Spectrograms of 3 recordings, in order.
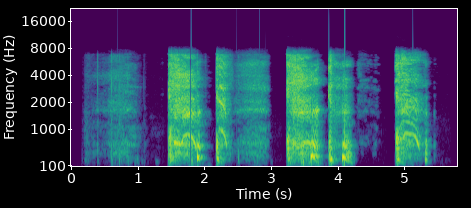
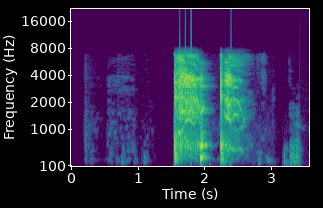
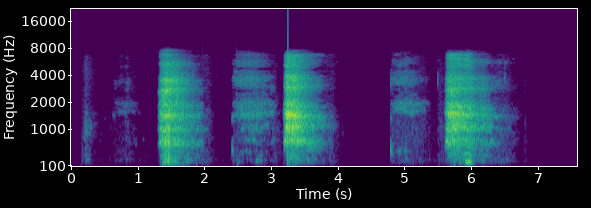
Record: {"three_cough_length": "5.8 s", "three_cough_amplitude": 32767, "three_cough_signal_mean_std_ratio": 0.5, "cough_length": "3.6 s", "cough_amplitude": 32033, "cough_signal_mean_std_ratio": 0.37, "exhalation_length": "7.6 s", "exhalation_amplitude": 26698, "exhalation_signal_mean_std_ratio": 0.32, "survey_phase": "beta (2021-08-13 to 2022-03-07)", "age": "45-64", "gender": "Female", "wearing_mask": "No", "symptom_cough_any": true, "symptom_new_continuous_cough": true, "symptom_runny_or_blocked_nose": true, "symptom_shortness_of_breath": true, "symptom_sore_throat": true, "symptom_abdominal_pain": true, "symptom_fatigue": true, "symptom_fever_high_temperature": true, "symptom_headache": true, "symptom_change_to_sense_of_smell_or_taste": true, "symptom_loss_of_taste": true, "symptom_onset": "2 days", "smoker_status": "Never smoked", "respiratory_condition_asthma": false, "respiratory_condition_other": false, "recruitment_source": "Test and Trace", "submission_delay": "2 days", "covid_test_result": "Positive", "covid_test_method": "RT-qPCR", "covid_ct_value": 19.5, "covid_ct_gene": "ORF1ab gene", "covid_ct_mean": 20.2, "covid_viral_load": "230000 copies/ml", "covid_viral_load_category": "Low viral load (10K-1M copies/ml)"}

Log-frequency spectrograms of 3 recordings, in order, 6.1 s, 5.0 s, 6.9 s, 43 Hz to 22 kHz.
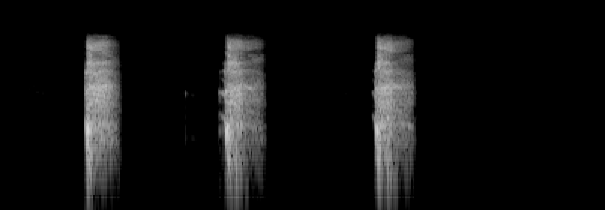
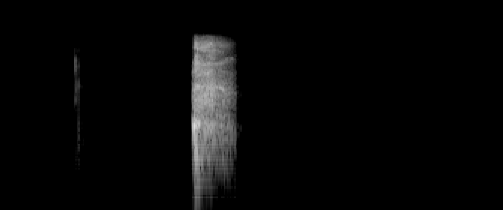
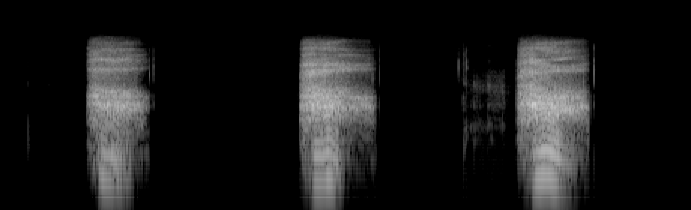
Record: {"three_cough_length": "6.1 s", "three_cough_amplitude": 25671, "three_cough_signal_mean_std_ratio": 0.28, "cough_length": "5.0 s", "cough_amplitude": 23478, "cough_signal_mean_std_ratio": 0.18, "exhalation_length": "6.9 s", "exhalation_amplitude": 19163, "exhalation_signal_mean_std_ratio": 0.4, "survey_phase": "beta (2021-08-13 to 2022-03-07)", "age": "65+", "gender": "Male", "wearing_mask": "No", "symptom_none": true, "smoker_status": "Never smoked", "respiratory_condition_asthma": false, "respiratory_condition_other": false, "recruitment_source": "REACT", "submission_delay": "3 days", "covid_test_result": "Negative", "covid_test_method": "RT-qPCR", "influenza_a_test_result": "Negative", "influenza_b_test_result": "Negative"}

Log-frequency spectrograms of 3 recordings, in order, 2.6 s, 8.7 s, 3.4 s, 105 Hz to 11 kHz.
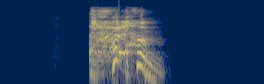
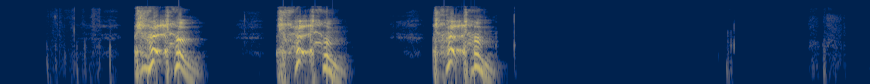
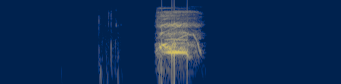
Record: {"cough_length": "2.6 s", "cough_amplitude": 29300, "cough_signal_mean_std_ratio": 0.4, "three_cough_length": "8.7 s", "three_cough_amplitude": 30366, "three_cough_signal_mean_std_ratio": 0.34, "exhalation_length": "3.4 s", "exhalation_amplitude": 19225, "exhalation_signal_mean_std_ratio": 0.27, "survey_phase": "beta (2021-08-13 to 2022-03-07)", "age": "45-64", "gender": "Male", "wearing_mask": "No", "symptom_none": true, "symptom_onset": "12 days", "smoker_status": "Never smoked", "respiratory_condition_asthma": false, "respiratory_condition_other": false, "recruitment_source": "REACT", "submission_delay": "2 days", "covid_test_result": "Negative", "covid_test_method": "RT-qPCR", "influenza_a_test_result": "Unknown/Void", "influenza_b_test_result": "Unknown/Void"}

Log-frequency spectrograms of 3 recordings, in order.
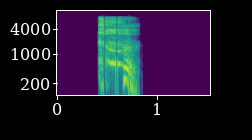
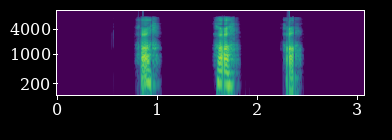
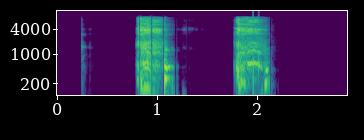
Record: {"cough_length": "1.5 s", "cough_amplitude": 29381, "cough_signal_mean_std_ratio": 0.37, "exhalation_length": "3.1 s", "exhalation_amplitude": 30161, "exhalation_signal_mean_std_ratio": 0.22, "three_cough_length": "2.9 s", "three_cough_amplitude": 29797, "three_cough_signal_mean_std_ratio": 0.35, "survey_phase": "alpha (2021-03-01 to 2021-08-12)", "age": "45-64", "gender": "Female", "wearing_mask": "No", "symptom_cough_any": true, "symptom_change_to_sense_of_smell_or_taste": true, "symptom_loss_of_taste": true, "symptom_onset": "4 days", "smoker_status": "Never smoked", "respiratory_condition_asthma": false, "respiratory_condition_other": false, "recruitment_source": "Test and Trace", "submission_delay": "1 day", "covid_test_result": "Positive", "covid_test_method": "RT-qPCR", "covid_ct_value": 17.3, "covid_ct_gene": "ORF1ab gene", "covid_ct_mean": 17.7, "covid_viral_load": "1600000 copies/ml", "covid_viral_load_category": "High viral load (>1M copies/ml)"}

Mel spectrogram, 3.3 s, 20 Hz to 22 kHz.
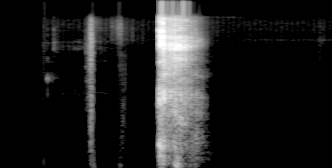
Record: {"cough_length": "3.3 s", "cough_amplitude": 30307, "cough_signal_mean_std_ratio": 0.19, "survey_phase": "beta (2021-08-13 to 2022-03-07)", "age": "18-44", "gender": "Male", "wearing_mask": "No", "symptom_none": true, "smoker_status": "Never smoked", "respiratory_condition_asthma": true, "respiratory_condition_other": false, "recruitment_source": "REACT", "submission_delay": "1 day", "covid_test_result": "Negative", "covid_test_method": "RT-qPCR"}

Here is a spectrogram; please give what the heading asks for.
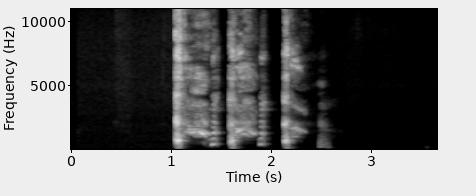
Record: {"cough_length": "3.7 s", "cough_amplitude": 32768, "cough_signal_mean_std_ratio": 0.28, "survey_phase": "beta (2021-08-13 to 2022-03-07)", "age": "18-44", "gender": "Female", "wearing_mask": "No", "symptom_none": true, "symptom_onset": "11 days", "smoker_status": "Never smoked", "respiratory_condition_asthma": false, "respiratory_condition_other": false, "recruitment_source": "REACT", "submission_delay": "3 days", "covid_test_result": "Negative", "covid_test_method": "RT-qPCR", "influenza_a_test_result": "Negative", "influenza_b_test_result": "Negative"}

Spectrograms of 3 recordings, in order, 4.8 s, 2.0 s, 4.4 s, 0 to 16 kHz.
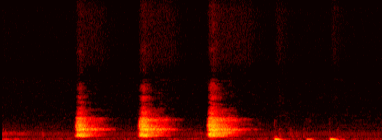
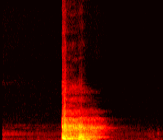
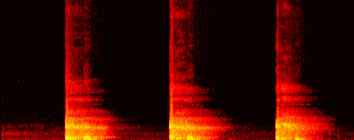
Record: {"exhalation_length": "4.8 s", "exhalation_amplitude": 21854, "exhalation_signal_mean_std_ratio": 0.37, "cough_length": "2.0 s", "cough_amplitude": 32768, "cough_signal_mean_std_ratio": 0.35, "three_cough_length": "4.4 s", "three_cough_amplitude": 32768, "three_cough_signal_mean_std_ratio": 0.44, "survey_phase": "beta (2021-08-13 to 2022-03-07)", "age": "65+", "gender": "Male", "wearing_mask": "No", "symptom_none": true, "smoker_status": "Ex-smoker", "respiratory_condition_asthma": false, "respiratory_condition_other": false, "recruitment_source": "REACT", "submission_delay": "5 days", "covid_test_result": "Negative", "covid_test_method": "RT-qPCR", "influenza_a_test_result": "Negative", "influenza_b_test_result": "Negative"}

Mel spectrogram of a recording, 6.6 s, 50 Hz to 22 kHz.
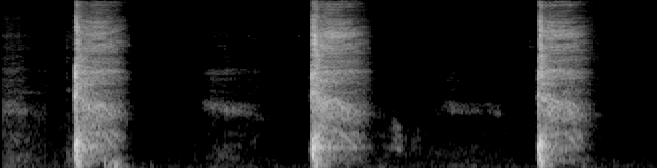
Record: {"three_cough_length": "6.6 s", "three_cough_amplitude": 32768, "three_cough_signal_mean_std_ratio": 0.25, "survey_phase": "beta (2021-08-13 to 2022-03-07)", "age": "45-64", "gender": "Female", "wearing_mask": "No", "symptom_fatigue": true, "smoker_status": "Ex-smoker", "respiratory_condition_asthma": false, "respiratory_condition_other": false, "recruitment_source": "REACT", "submission_delay": "2 days", "covid_test_result": "Negative", "covid_test_method": "RT-qPCR", "influenza_a_test_result": "Negative", "influenza_b_test_result": "Negative"}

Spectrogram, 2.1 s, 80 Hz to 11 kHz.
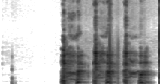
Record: {"three_cough_length": "2.1 s", "three_cough_amplitude": 32757, "three_cough_signal_mean_std_ratio": 0.41, "survey_phase": "beta (2021-08-13 to 2022-03-07)", "age": "45-64", "gender": "Female", "wearing_mask": "No", "symptom_runny_or_blocked_nose": true, "symptom_change_to_sense_of_smell_or_taste": true, "symptom_loss_of_taste": true, "smoker_status": "Never smoked", "respiratory_condition_asthma": false, "respiratory_condition_other": false, "recruitment_source": "Test and Trace", "submission_delay": "2 days", "covid_test_result": "Positive", "covid_test_method": "RT-qPCR"}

